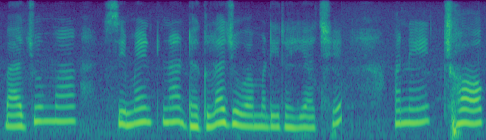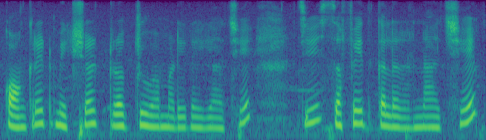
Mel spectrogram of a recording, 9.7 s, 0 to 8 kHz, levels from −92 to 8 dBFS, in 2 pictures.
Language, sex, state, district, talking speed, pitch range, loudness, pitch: Gujarati, female, Gujarat, Valsad, 125 wpm, 195-270 Hz, -19 LUFS, 230 Hz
